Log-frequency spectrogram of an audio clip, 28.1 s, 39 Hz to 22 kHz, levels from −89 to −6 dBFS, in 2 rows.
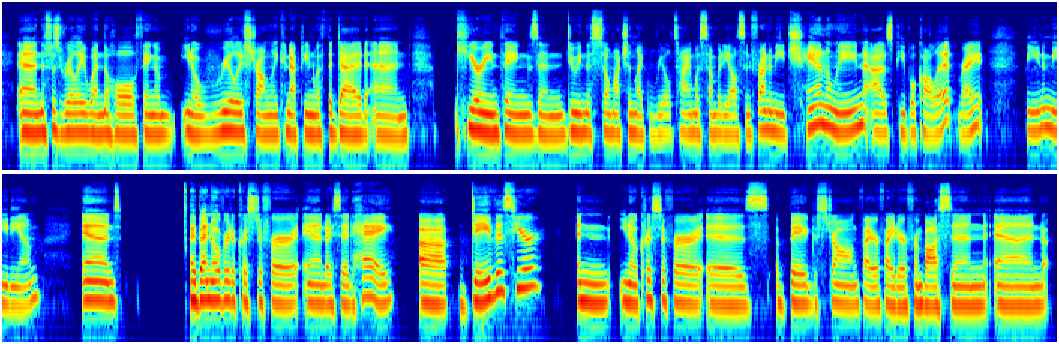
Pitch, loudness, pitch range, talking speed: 165 Hz, -23 LUFS, 160-180 Hz, 150 wpm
